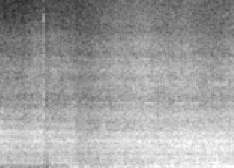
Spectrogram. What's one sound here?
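A diesel train engine rumbles close by.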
